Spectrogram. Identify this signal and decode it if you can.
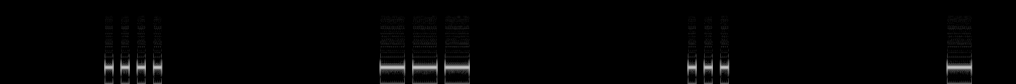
Morse code, heard as a keyed tone, about 15 wpm, 800 Hz. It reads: H O S T
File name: Special INGs-mp3s / Special INGs-mp3s / VerySlowToFaster Ing @13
